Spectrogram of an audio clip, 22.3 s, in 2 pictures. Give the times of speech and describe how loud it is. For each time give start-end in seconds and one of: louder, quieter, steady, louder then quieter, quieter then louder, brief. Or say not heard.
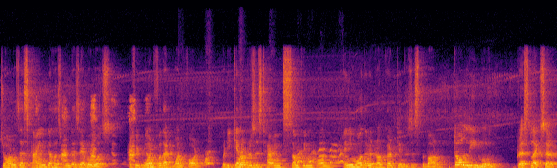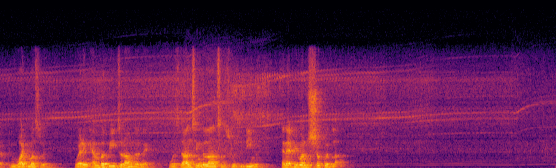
0.0-17.9 steady.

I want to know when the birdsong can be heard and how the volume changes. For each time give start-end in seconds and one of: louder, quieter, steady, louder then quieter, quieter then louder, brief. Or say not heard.
not heard.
